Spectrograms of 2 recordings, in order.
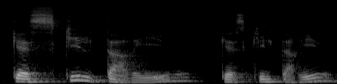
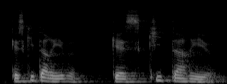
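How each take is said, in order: First: "qu'il" with a clear l; full French. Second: "qu'il" said as "qui", l dropped; spoken French. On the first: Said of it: "En lugar de decir". (francés escrito, con la L) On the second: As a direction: drop the l: "qui t'arrive". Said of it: "Decimos a menudo". (francés hablado, sin la L) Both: Shown as a demonstration.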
